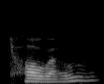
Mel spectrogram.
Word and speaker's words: Toro: Most people would think I'm saying it in the uh the Japanese name to or to. But no, I'm supposed to be saying it as Toro.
